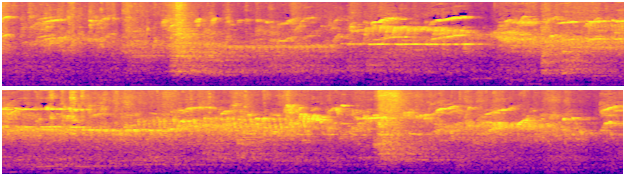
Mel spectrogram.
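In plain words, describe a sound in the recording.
A wire cage rattles and clinks as it is handled.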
